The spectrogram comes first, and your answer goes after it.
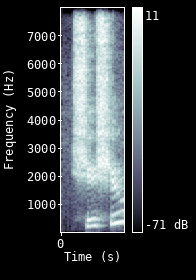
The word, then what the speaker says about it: Chou Chou: busy art which is Shu Shu I believe the way you pronounce it but the writing is ciaochao I'll put it up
